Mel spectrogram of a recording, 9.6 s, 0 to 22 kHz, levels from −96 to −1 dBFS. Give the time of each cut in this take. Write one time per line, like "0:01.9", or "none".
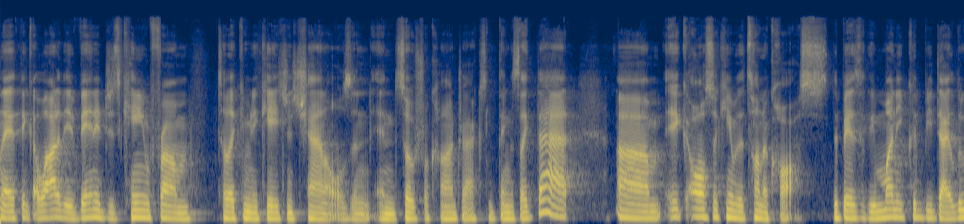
none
